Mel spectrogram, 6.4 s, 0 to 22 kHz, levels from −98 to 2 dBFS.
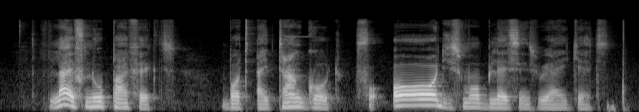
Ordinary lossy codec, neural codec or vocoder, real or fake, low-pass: none; none; real; none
